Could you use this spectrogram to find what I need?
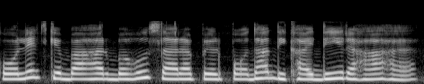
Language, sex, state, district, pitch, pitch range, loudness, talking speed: Hindi, female, Jharkhand, Palamu, 245 Hz, 245-265 Hz, -11 LUFS, 155 wpm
